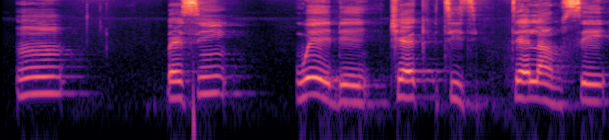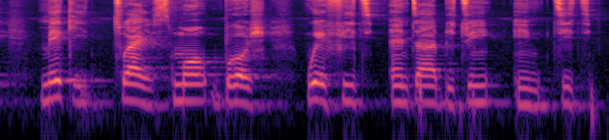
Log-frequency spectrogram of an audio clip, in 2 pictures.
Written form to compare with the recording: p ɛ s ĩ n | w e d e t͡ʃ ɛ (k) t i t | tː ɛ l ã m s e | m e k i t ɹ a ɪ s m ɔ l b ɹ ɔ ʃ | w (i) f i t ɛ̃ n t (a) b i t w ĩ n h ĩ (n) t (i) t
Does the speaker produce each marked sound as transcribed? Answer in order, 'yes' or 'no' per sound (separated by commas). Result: yes, no, yes, no, yes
